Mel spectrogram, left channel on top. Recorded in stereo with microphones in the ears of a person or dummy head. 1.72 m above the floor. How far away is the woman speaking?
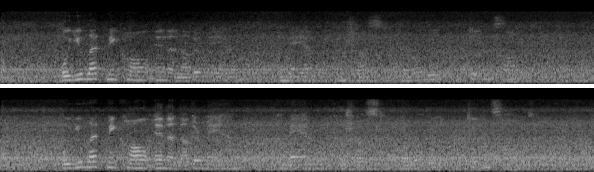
About 0.9 m.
